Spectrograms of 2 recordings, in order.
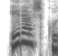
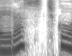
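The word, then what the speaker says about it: elástico: だとも言うエラシコ正しくはエラスチコあるいはえら 7 個と発音する足のアウトサイド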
